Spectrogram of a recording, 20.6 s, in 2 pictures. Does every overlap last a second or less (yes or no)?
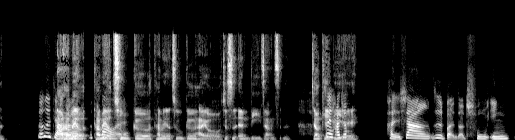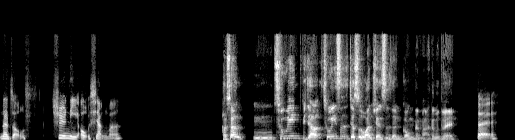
no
